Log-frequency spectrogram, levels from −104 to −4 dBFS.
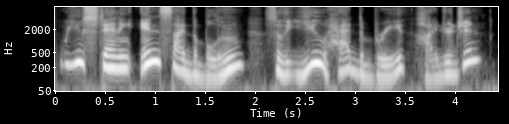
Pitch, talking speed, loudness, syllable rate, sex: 180 Hz, 175 wpm, -19 LUFS, 5.2 syllables/s, male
